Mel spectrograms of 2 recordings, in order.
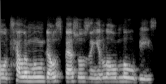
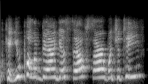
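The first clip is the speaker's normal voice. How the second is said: much higher, sassy mock retort; sassy comeback; 12 semitones higher than usual. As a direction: toss it back at him with attitude. Sassy retort to man in bed.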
